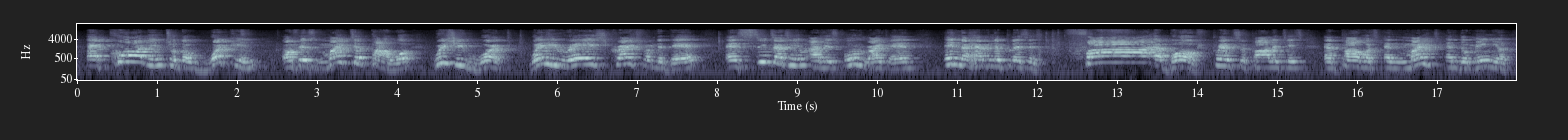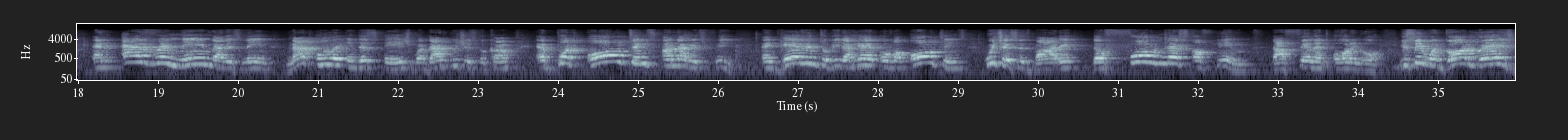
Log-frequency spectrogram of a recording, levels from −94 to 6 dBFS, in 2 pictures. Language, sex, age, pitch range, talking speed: English, male, 40-59, 195-310 Hz, 150 wpm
